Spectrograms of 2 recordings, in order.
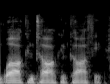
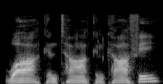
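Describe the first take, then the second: First: "walk and talk and coffee" with rounded "aw"; rounded vowel. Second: "walk and talk and coffee" with open "ah"; merged open "ah" in "walk and talk and coffee"; unrounded vowel. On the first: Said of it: "the sound is rounded". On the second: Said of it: "you'll have it with just an ah sound". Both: Shown as a demonstration.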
